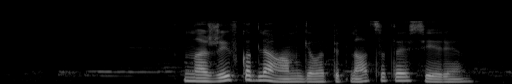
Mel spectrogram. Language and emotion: Russian, neutral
